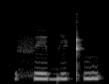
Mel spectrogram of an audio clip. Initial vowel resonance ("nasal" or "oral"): oral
